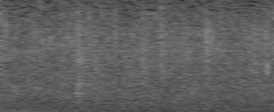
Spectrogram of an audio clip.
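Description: Faint, steady, even background hiss with no distinct events.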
